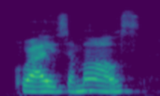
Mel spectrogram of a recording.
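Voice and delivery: ordinary delivery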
